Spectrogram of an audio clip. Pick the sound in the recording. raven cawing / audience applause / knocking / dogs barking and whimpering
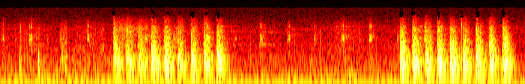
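knocking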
